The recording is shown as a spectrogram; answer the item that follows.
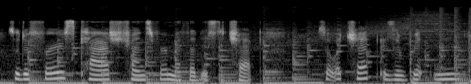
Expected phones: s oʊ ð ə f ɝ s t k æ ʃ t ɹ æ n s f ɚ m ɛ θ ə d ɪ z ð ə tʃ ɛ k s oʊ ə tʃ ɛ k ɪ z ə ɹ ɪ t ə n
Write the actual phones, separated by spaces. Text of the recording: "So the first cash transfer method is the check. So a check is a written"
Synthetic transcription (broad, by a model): s oʊ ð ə f ɝ s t k æ ʃ t ɹ æ n s f ɚ m ɛ θ ə d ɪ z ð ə tʃ ɛ k s oʊ ə tʃ ɛ k ɪ z ə ɹ ɪ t n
